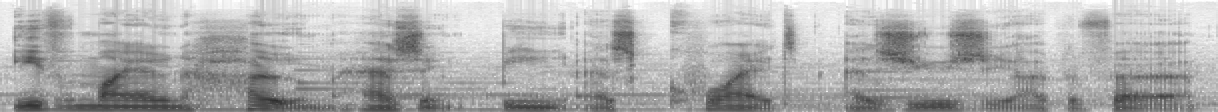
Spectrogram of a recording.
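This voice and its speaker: A man with a fairly low voice reads visual novel narration aloud with expression. He occasionally trips on words and corrects them as he goes. Music plays underneath his voice. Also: expressive, a little slow. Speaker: let's player reading a visual novel aloud. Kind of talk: expressive read-aloud of first-person story narration. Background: background music.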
